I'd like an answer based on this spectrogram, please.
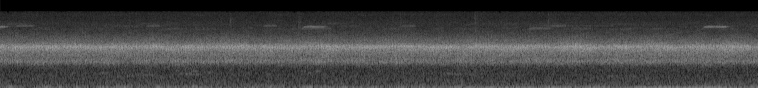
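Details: Many frogs calling together at a pond in the rainy season as water returns, the animals coming out of dormancy and hiding holes; a dense, unbroken high buzzing drone with faint scattered higher chirps.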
